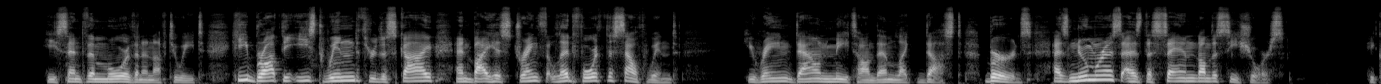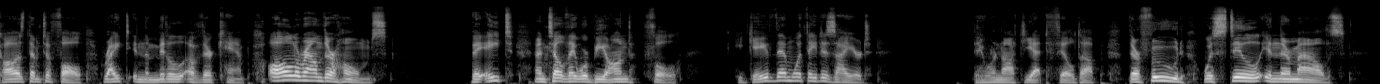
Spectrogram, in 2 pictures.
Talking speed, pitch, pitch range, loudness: 180 wpm, 130 Hz, 110-155 Hz, -20 LUFS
